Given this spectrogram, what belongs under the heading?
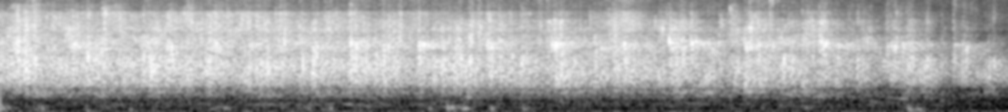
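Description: Steady applause from an audience at an event in Saintes, France, dense continuous clapping that holds for the whole stretch without speech over it.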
